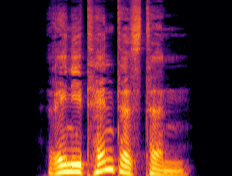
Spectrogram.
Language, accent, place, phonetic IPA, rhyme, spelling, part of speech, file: German, Germany, Berlin, [ʁeniˈtɛntəstn̩], -ɛntəstn̩, renitentesten, adjective, De-renitentesten.ogg
- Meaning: 1. superlative degree of renitent 2. inflection of renitent: strong genitive masculine/neuter singular superlative degree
